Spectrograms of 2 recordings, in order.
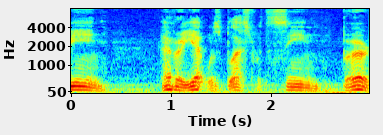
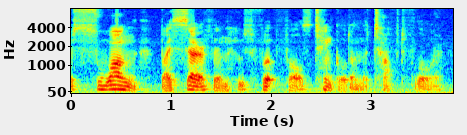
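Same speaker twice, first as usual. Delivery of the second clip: plain reading voice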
